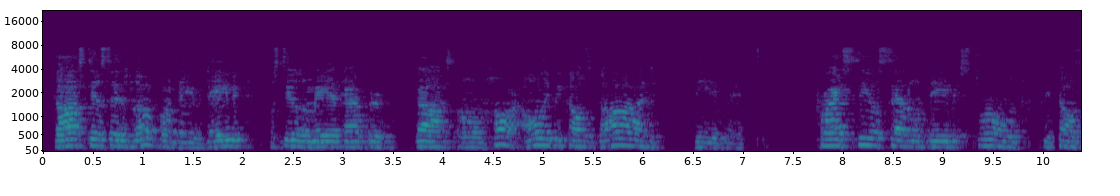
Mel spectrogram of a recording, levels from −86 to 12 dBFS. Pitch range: 145-185 Hz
